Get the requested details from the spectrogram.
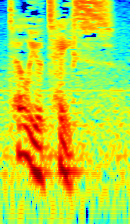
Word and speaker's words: teleiotes: The word for perfecter is teleotes. That's spelled T-E-L-E-I-O-T-E-S, teleotes.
